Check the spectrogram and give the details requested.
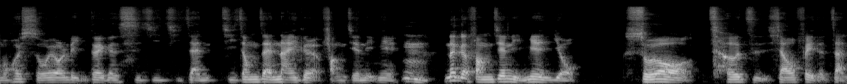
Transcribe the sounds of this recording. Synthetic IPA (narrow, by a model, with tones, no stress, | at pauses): mə˨˦nxwe˥˩ɪswɔ˧˥jo˨˧˩ʊli˨˩ŋt̪we˥˩ɪkə˦nsɹ̩˥˩t͡ɕi˦˥t͡ɕi˥a˥˩ɪt͡ɕi˧˦˥t͡sʊ˥ŋt͡sa˥˧ɪna˥˧i˧˥ɡə˨fɑ˧˥ŋt͡ɕjɛ˥nlḭ˨˩mjɛ˥˨nna˥˨ɡə˨˩fɑ˧˥ŋt͡ɕjɛ˥nli˨˩mjɛ˥˨njo˨˩ʊ | swɔ˧˥jo˨˩ʊt͡sʰɤ˥t͡sɹ̩˨˩ɕjɑ˦ʊfe˥˩ɪd̪ə˩t͡sa˥˨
